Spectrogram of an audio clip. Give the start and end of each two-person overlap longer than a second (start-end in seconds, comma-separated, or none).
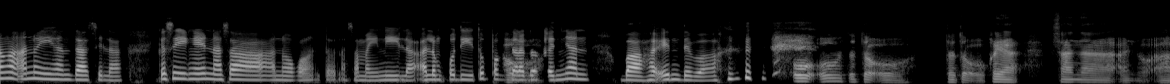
none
